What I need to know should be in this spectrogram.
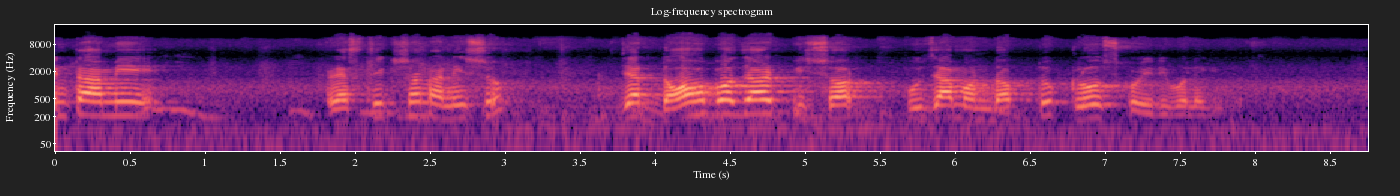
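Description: A man speaks steadily into microphones, pausing between phrases.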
